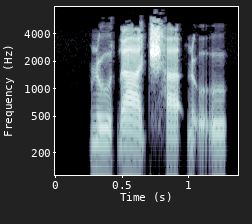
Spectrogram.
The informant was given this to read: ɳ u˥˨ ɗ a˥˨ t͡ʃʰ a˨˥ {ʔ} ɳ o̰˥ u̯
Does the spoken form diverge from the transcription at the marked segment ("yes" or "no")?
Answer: no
